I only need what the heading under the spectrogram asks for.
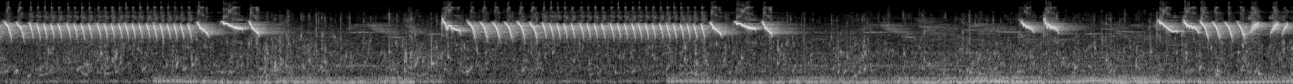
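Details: A white-eye master recording for cage birds repeats rapid, buzzy high trills in bursts of about two seconds, each ending in a few sliding chirps and separated by quiet gaps with a soft low hum.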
